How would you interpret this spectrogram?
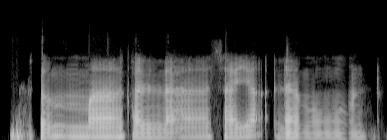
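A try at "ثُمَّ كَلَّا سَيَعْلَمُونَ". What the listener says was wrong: Ma-nya pendek, kalau nggak ada alifnya itu pendek. Kalau pendek langsung mengucapkan huruf yang setelahnya, jangan menunda, jangan berhenti di huruf tersebut. Tadi kan dibaca summa kalla saya nggak boleh langsung summa kalla saya lamun.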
